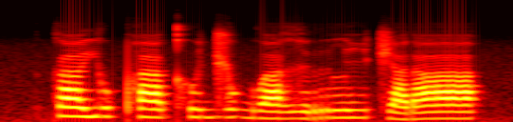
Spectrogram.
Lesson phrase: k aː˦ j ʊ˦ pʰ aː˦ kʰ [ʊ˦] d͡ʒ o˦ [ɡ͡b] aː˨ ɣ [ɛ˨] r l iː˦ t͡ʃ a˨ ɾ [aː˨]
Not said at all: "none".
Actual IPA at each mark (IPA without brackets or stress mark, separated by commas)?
ʊ˦, ɡʷ, ɪ˨, aː˦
